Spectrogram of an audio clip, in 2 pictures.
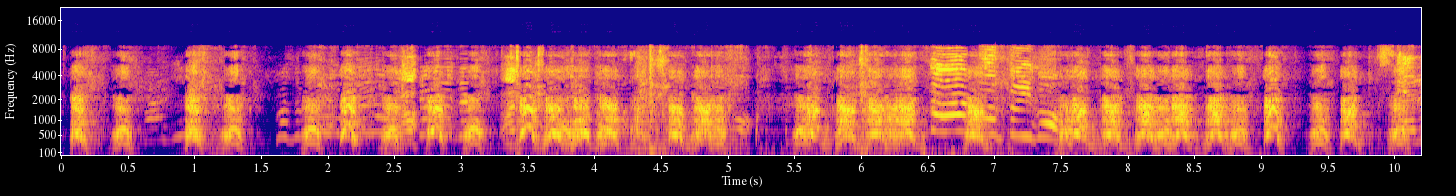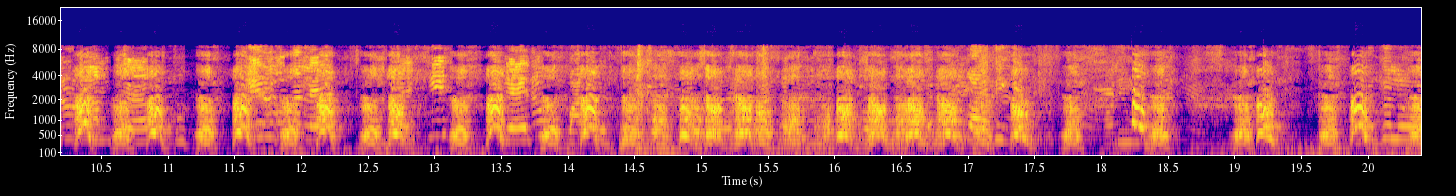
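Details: Tibetan Mastiff and Gaddi dogs at a kennel in Khanna, Punjab, barking in dense, rapid bursts almost without pause, with loud harmonic barks overlapping one another and a man's voice mixed in throughout.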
